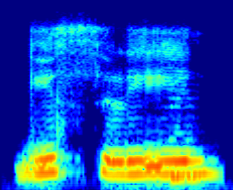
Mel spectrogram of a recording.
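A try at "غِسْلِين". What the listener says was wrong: Bukan gi, tapi ri. Ghislin.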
